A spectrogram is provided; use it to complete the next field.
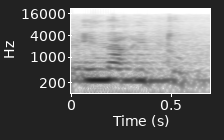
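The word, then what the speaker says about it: Iñárritu: In French we say Inarritu.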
